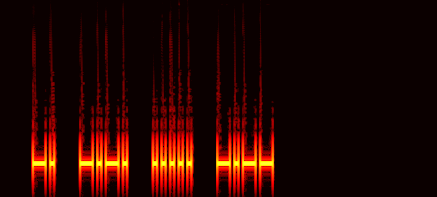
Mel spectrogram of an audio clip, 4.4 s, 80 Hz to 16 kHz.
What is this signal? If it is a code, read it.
Morse code, heard as a keyed tone, about 28 wpm, spaced as for 20 wpm, 700 Hz. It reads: NC5Y
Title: USA Call Signs - 2x Character Spacing - 28wpm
